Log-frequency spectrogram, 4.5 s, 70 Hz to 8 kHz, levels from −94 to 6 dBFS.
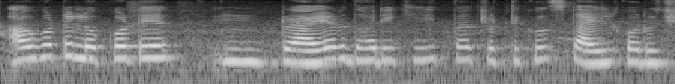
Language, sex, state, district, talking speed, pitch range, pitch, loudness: Odia, female, Odisha, Khordha, 135 wpm, 250-285 Hz, 270 Hz, -16 LUFS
